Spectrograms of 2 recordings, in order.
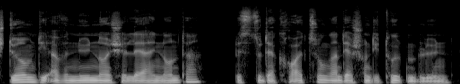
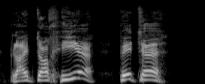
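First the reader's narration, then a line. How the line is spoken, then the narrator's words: Calls after. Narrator (German): Er ruft noch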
